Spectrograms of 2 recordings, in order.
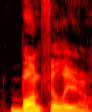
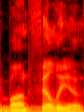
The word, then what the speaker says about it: Bonfiglio: I'm saying it right bonfilio bonfilio okay the g is silent silent G okay bonfilio thank you for that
